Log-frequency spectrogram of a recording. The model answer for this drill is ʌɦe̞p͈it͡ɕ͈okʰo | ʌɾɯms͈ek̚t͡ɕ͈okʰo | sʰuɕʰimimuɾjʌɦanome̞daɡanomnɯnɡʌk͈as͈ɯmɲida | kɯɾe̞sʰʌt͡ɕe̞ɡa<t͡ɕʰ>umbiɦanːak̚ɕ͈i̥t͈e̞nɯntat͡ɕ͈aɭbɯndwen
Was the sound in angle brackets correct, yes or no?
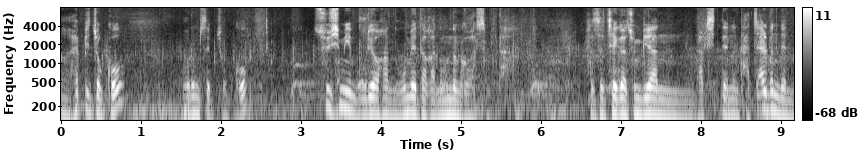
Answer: no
